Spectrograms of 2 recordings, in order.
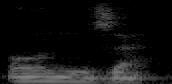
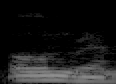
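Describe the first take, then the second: First: The middle consonant is a z sound. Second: The middle consonant is an r sound. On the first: "is sometimes pronounced onza" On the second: "this onra meaning a petticoat"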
